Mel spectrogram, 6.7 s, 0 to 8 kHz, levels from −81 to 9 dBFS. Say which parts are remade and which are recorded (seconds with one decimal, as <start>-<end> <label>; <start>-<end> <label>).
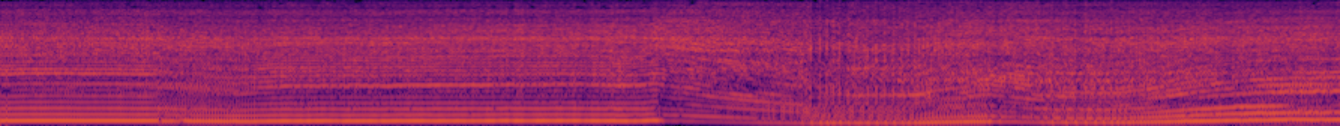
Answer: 0.0-0.8 recorded; 0.8-3.4 remade; 3.4-4.3 recorded; 4.3-6.7 remade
